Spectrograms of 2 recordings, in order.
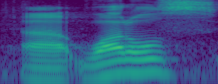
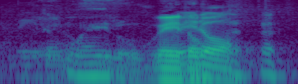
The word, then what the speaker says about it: Wadle: Item 5G, a quote from Waddles Heating and Air for split, sorry, did I say it wrong? Wadle. Sorry. Not Waddles. I apologize.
